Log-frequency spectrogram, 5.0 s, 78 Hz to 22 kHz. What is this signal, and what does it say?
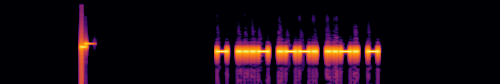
Morse code, heard as a keyed tone, about 36 wpm, 700 Hz. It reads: TVPFT
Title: Code Groups - 5 Letters - 35wpm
